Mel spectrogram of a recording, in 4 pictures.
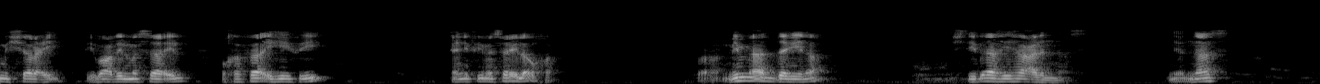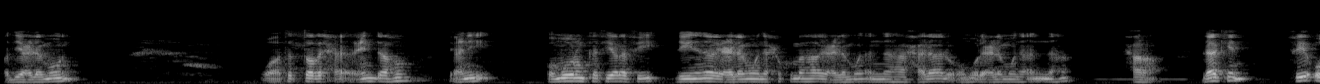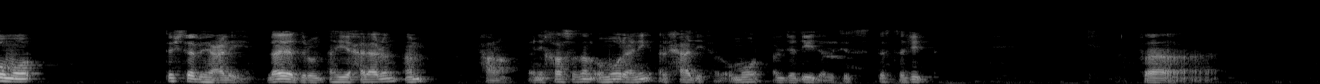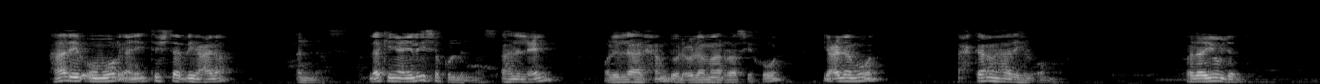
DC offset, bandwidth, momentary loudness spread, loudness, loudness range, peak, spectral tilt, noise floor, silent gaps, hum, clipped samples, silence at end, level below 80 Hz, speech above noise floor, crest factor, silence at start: under 0.1%; 5.2 kHz; 17 LU; -29 LUFS; 8 LU; -8 dBFS; -7.5 dB/octave; -75 dBFS; none; none; under 0.1%; 0.75 s; -72 dBFS; 46 dB; 22 dB; 0 s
